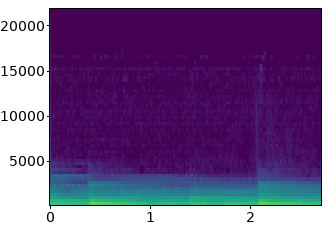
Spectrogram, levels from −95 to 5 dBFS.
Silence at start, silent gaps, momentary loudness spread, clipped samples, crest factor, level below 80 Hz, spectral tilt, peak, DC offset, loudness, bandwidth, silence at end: 0 s; none; 6 LU; under 0.1%; 14 dB; -54 dBFS; -11 dB/octave; -14 dBFS; under 0.1%; -28 LUFS; 3.5 kHz; 0 s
